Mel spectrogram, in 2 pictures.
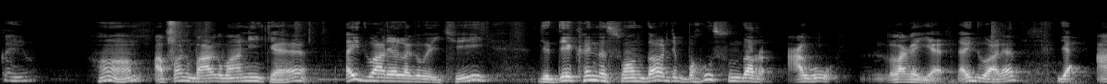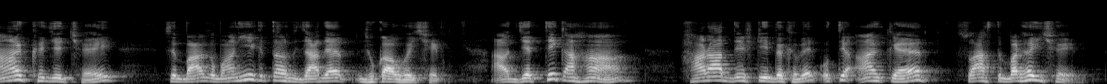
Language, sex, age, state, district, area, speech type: Maithili, male, 60+, Bihar, Samastipur, urban, spontaneous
